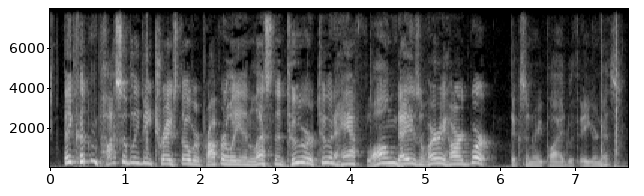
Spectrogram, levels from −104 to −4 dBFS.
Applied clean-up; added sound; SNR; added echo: none; Keys jangling; 16 dB; none.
